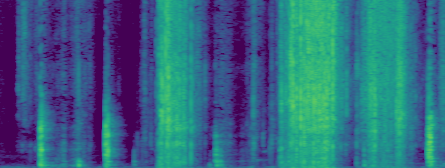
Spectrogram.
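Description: Deck of tarot cards being shuffled by hand: a few light taps, then two quick stretches of shuffling, the second lasting about a second.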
